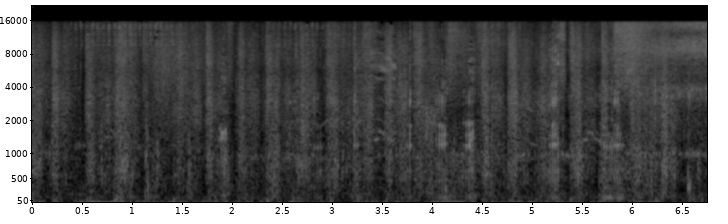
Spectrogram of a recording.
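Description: Footsteps swish and thud steadily through grass.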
